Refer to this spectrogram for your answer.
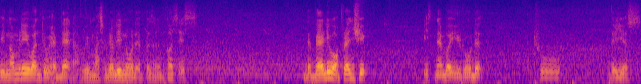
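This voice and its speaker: Against light background noise, a man with a Singaporean accent speaks at a fairly low pitch, with big swings in loudness and long, frequent pauses. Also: ordinary pitch variation, moderate pace. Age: 60s. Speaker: retired musician, teacher and blogger. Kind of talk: interview answer. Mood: warm, reflective. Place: home room. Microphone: lapel.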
